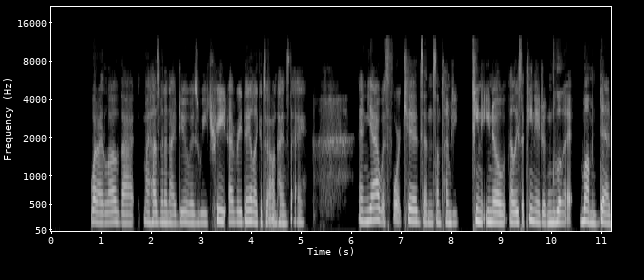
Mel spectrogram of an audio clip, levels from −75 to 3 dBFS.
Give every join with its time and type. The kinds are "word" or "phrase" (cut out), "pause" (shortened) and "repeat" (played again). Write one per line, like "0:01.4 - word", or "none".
0:01.8 - pause
0:09.9 - word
